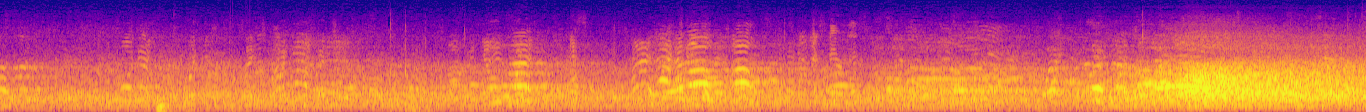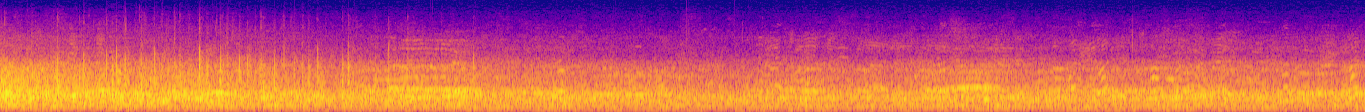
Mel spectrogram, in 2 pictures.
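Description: A large stadium crowd murmurs and cheers outdoors, swelling into a loud roar and then slowly settling.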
